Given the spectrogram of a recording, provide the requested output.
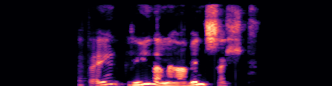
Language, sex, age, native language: Icelandic, female, 50-59, Icelandic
